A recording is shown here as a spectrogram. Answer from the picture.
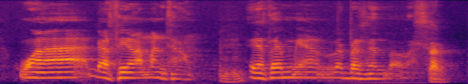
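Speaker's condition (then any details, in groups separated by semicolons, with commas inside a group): Amyotrophic lateral sclerosis (ela)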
